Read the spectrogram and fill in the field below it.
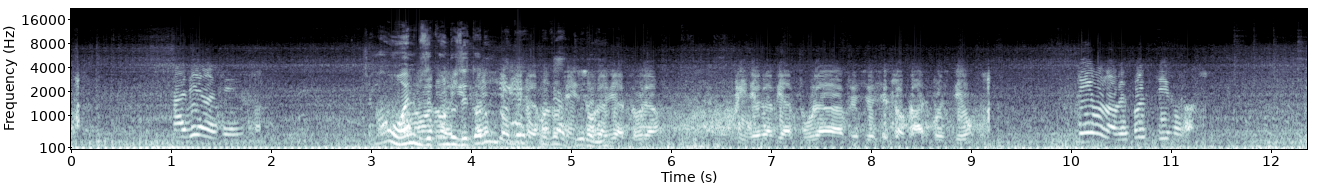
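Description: A man talks with animation into a microphone, close up.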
